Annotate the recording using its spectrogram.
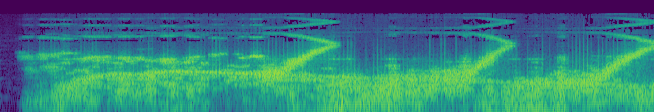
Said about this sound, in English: The evidence suggests that each tone is produced by the impact of a meteorite on the chunky ice rings.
